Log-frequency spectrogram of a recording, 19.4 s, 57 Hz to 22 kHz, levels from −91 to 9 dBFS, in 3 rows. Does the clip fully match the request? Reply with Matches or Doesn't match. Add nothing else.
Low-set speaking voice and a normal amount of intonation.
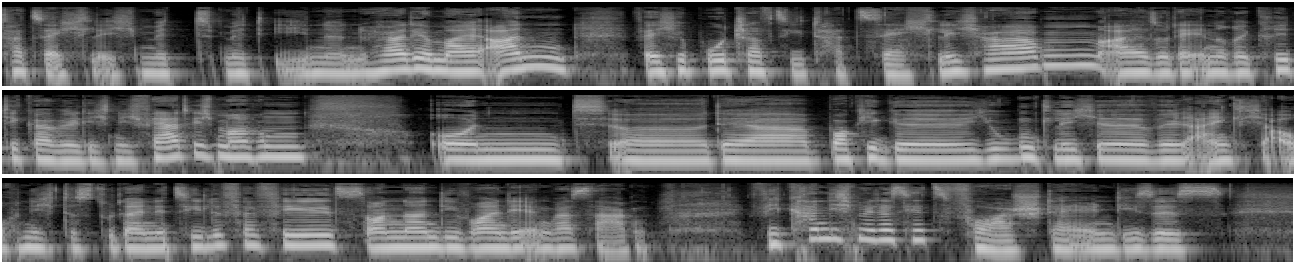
Doesn't match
